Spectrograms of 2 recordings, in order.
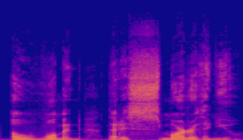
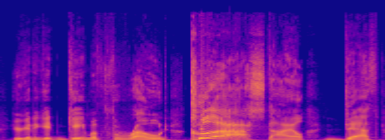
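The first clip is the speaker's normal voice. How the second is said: exasperated scolding; 3 semitones higher, 6 dB louder than usual. Acted. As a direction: yell at a reckless fool in comic exasperation. Exasperated scolding of careless man.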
